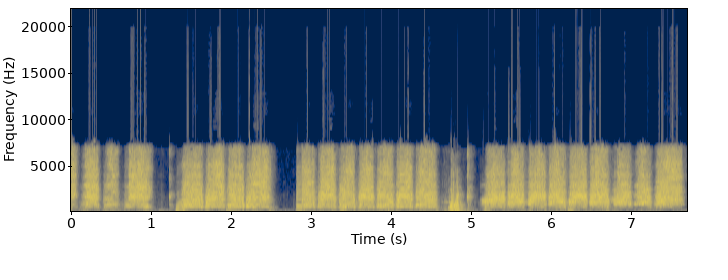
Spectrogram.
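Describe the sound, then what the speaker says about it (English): Wood is sanded by hand with a sanding block, making loud, rhythmic back-and-forth rasping strokes in quick bursts, with short pauses between sets of strokes. "I think I'm going to sand this."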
